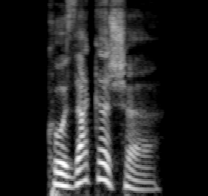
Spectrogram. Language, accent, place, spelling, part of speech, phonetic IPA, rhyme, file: German, Germany, Berlin, kosakischer, adjective, [koˈzakɪʃɐ], -akɪʃɐ, De-kosakischer.ogg
- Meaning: 1. comparative degree of kosakisch 2. inflection of kosakisch: strong/mixed nominative masculine singular 3. inflection of kosakisch: strong genitive/dative feminine singular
